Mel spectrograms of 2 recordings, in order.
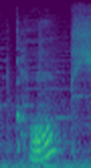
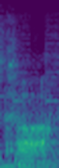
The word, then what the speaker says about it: Corps: Corpse? Core. Why though? Why? I don't know. Why the silent P?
